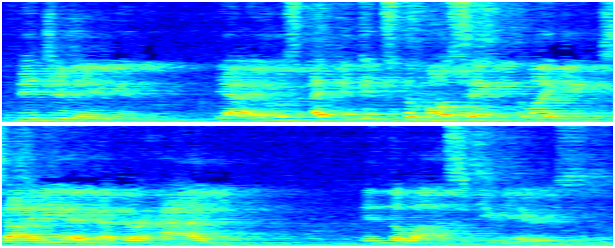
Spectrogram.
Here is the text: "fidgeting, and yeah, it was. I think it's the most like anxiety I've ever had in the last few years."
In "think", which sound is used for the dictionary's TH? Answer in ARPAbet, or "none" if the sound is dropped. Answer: TH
